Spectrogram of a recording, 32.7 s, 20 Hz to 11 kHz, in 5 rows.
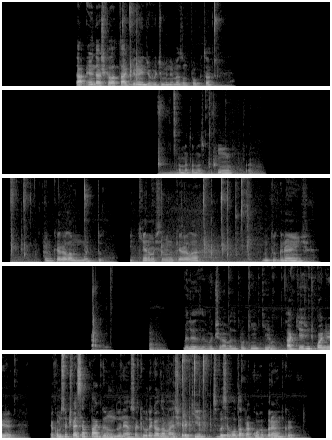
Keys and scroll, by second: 2.5 ctrl+t, 13.3 Down, 13.5 typing, 17.1 Right, 17.5 Down, 17.9 Return, 30.0 ], 30.0 ], 30.2 ].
